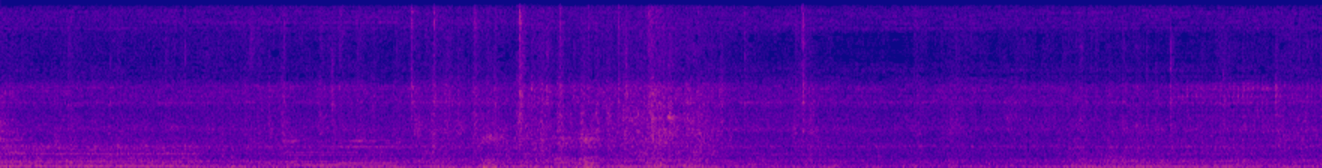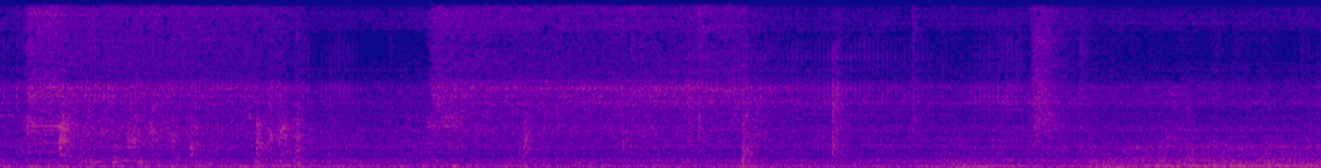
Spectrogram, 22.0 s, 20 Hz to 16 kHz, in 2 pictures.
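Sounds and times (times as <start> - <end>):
bus engine low rumble: 0.0 - 22.0
clicks and rattles of bus body: 3.4 - 8.0, 9.0 - 19.9.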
